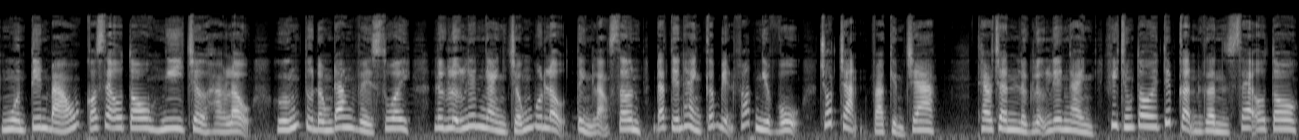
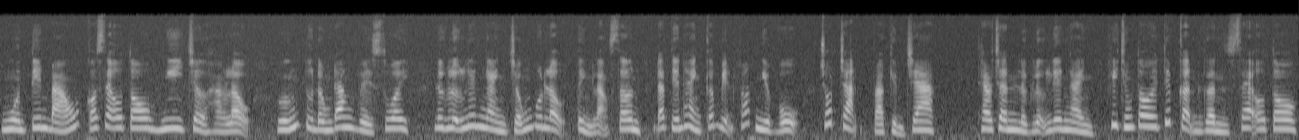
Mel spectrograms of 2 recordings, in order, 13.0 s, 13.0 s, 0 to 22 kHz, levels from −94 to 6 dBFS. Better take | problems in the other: first | hiss; noticeable; throughout; 20 dB below the speech

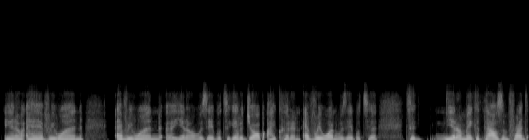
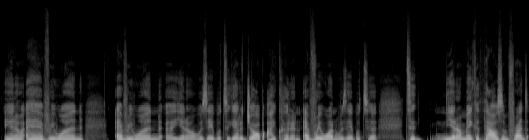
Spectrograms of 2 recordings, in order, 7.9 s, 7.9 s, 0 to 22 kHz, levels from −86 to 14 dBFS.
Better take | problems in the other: second | garbled, watery; slightly; nothing above 7.5 kHz

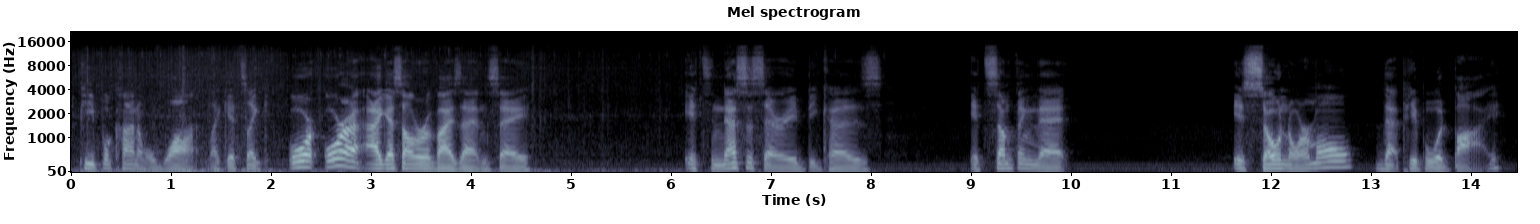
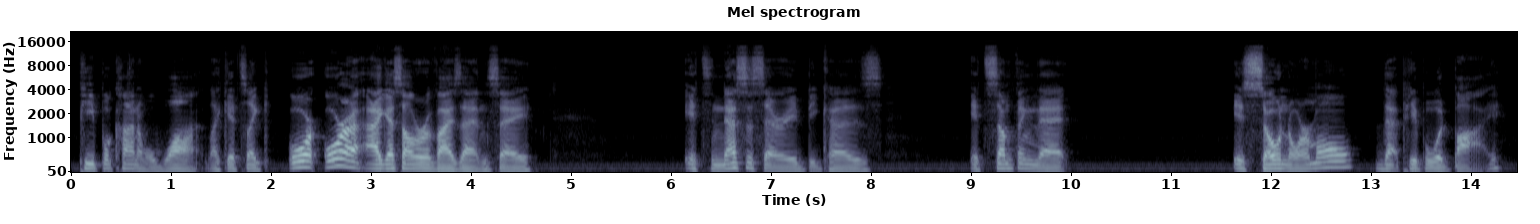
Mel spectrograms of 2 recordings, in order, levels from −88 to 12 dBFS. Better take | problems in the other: second | traffic noise; faint; throughout; 25 dB below the speech

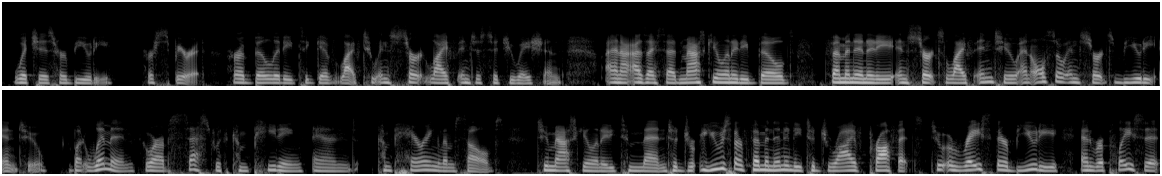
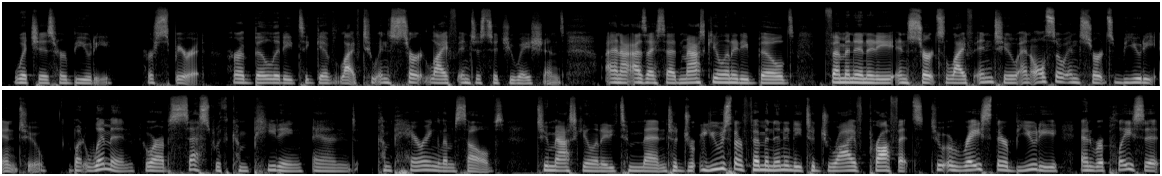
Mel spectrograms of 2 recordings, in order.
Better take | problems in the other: second | muffled; very; fading above 3 kHz

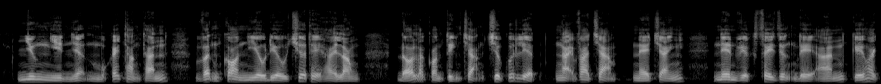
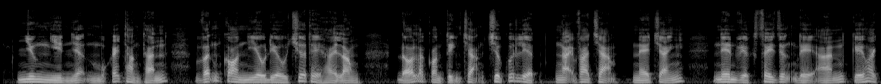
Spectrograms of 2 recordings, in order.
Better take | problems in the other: second | thin; somewhat; fading below 250 Hz

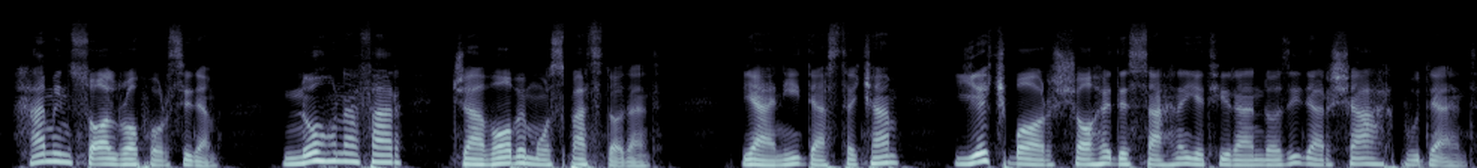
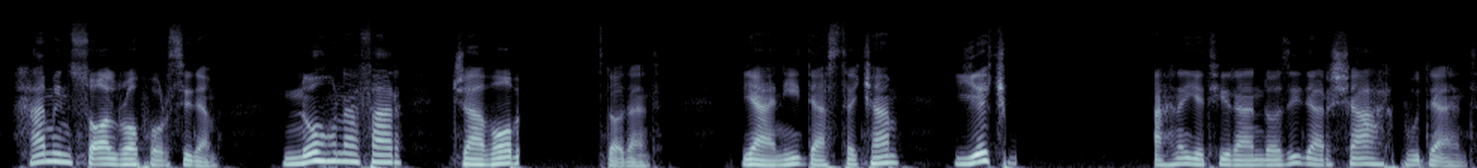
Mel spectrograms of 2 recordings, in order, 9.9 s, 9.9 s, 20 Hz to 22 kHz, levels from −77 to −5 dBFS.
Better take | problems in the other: first | audio cutting out; at 3.5 s for 0.5 s and at 7 s for 1 s

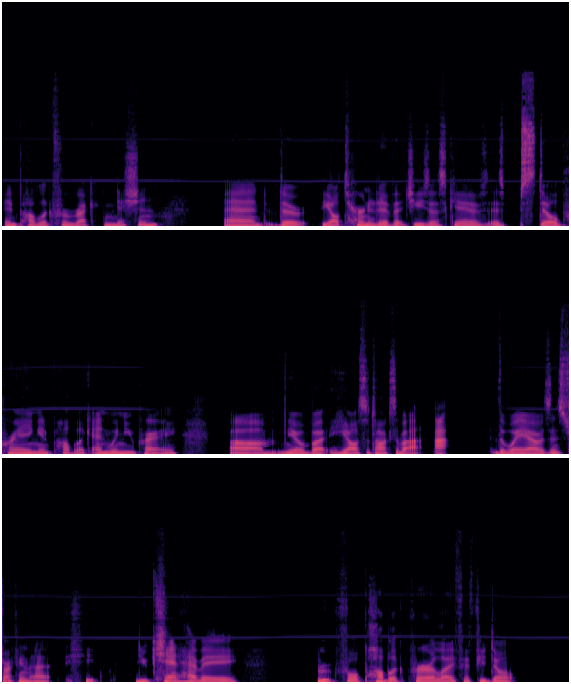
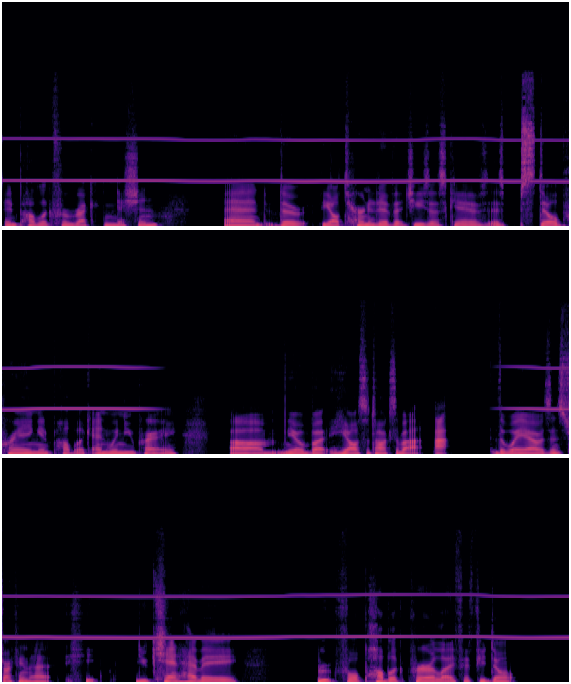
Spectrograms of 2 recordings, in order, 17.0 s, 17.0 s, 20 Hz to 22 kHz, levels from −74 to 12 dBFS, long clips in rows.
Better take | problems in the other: first | high-pitched whine; loud; until 7 s and from 11 s on; 4.5 kHz, 8 dB below the speech; faint in the first

